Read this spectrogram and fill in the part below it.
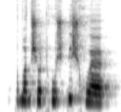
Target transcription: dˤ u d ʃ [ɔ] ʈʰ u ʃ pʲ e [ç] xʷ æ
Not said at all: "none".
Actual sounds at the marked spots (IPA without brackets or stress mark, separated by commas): o, ʃ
